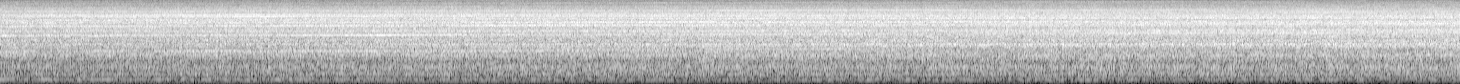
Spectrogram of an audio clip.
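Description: Ninja countertop blender motor running loud and steady on its mix setting, blending a thick cake batter, with a steady whine over the motor noise.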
